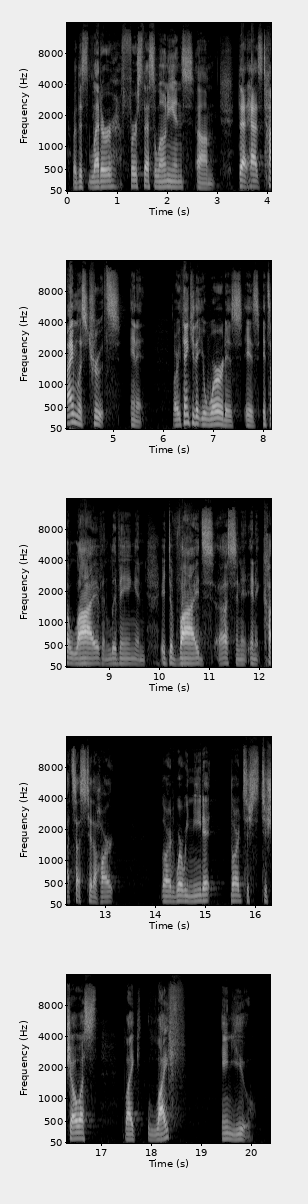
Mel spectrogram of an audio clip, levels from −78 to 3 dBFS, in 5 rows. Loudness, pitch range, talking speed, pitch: -25 LUFS, 110-125 Hz, 155 wpm, 115 Hz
